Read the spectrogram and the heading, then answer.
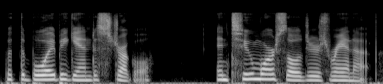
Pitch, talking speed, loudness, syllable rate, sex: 205 Hz, 190 wpm, -15 LUFS, 4.8 syllables/s, female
